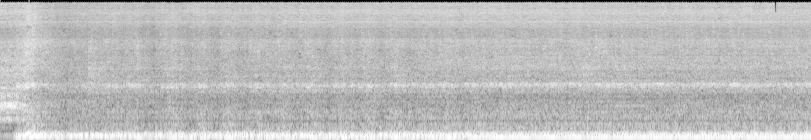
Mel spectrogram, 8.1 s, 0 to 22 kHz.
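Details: Mustang V8 with Holley Sniper fuel injection on a dyno: deep, even roar holds steady under load with no misses, knocks or rattles; runs good, though it shows blow-by, burns some oil and tire slip; normal running under load.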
